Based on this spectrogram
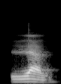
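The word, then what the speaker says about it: ذال: হ্যাঁ, এই দাল এবং তারপরটা হচ্ছে লাল, এটা অনেকটা নরম করে উচ্চারণ হবে লাল।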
